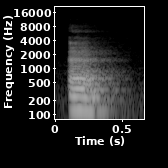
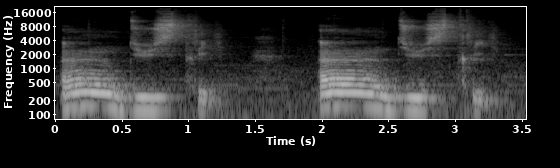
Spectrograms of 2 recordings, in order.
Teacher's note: E o IN, o som de an, mais aberto. An, é como se fosse um an com um sorriso.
